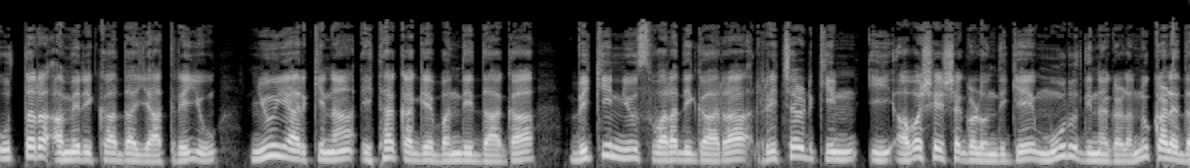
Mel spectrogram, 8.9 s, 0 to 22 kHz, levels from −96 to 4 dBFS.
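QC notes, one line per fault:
Throughout, MP2 compression: dull speech with gurgling, granular distortion as upper sub-bands flicker out, likely from Layer II coding, which fits about 80 kbps.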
